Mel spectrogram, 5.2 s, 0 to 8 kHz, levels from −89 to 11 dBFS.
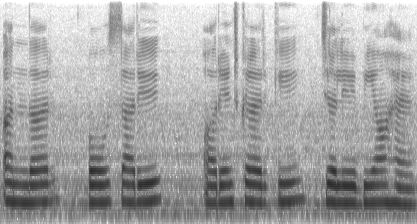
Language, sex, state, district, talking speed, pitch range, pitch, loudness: Hindi, female, Chhattisgarh, Raipur, 90 wpm, 185-200 Hz, 190 Hz, -15 LUFS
